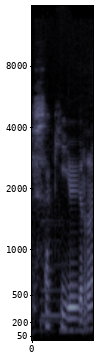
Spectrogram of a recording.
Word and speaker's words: Sakhir: Si è preso il titolo sul circuito del Sakhir, l'ho detto bene? – Sì, l'hai detto giusto.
